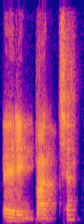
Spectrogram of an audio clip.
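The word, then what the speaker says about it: Rikbaktsa: The name is pronounced Erikbakcha in the language itself.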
